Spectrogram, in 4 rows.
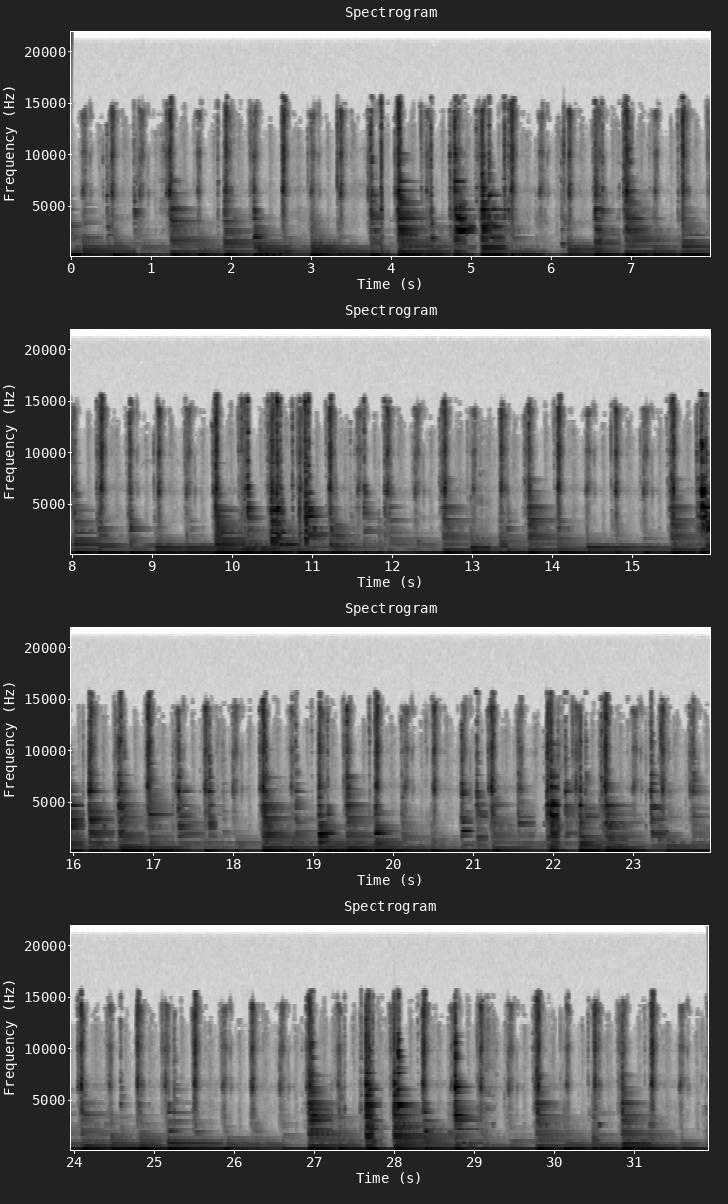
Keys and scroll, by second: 23.8 Return, 30.0 Return.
